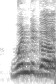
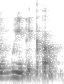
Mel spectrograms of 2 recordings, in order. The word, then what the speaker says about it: Wendigo: Wendigo, Yes. which I did ask somebody recently, and that person from their particular Cree group, it's actually Weedigo.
